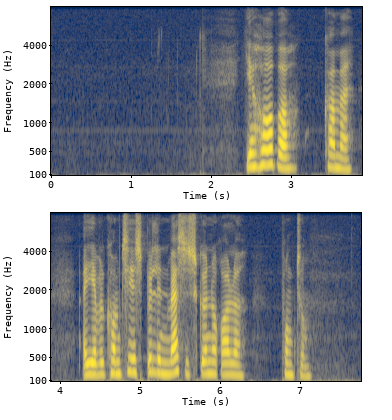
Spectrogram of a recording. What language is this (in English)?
Danish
